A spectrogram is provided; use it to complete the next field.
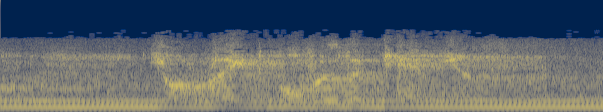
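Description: A car engine drones loudly and steadily, its pitch swooping up and down in a few quick surges as it revs and accelerates.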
